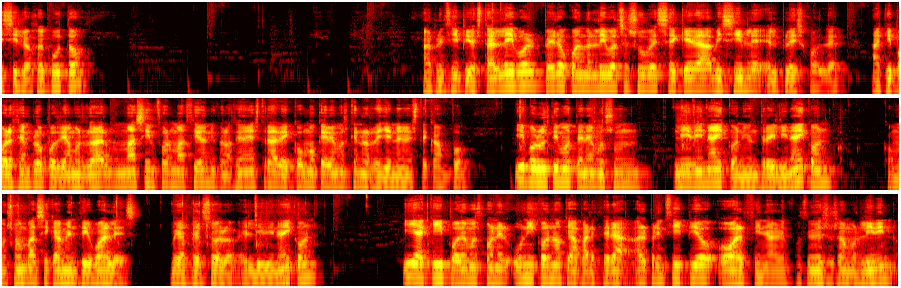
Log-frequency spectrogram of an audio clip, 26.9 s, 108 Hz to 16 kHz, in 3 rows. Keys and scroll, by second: 0.7 ctrl+r, 14.9 Tab, 20.5 Return.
